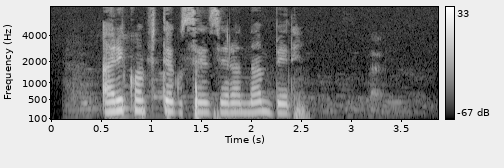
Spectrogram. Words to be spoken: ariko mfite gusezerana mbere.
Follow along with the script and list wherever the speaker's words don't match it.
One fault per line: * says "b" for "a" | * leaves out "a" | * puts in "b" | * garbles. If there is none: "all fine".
all fine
